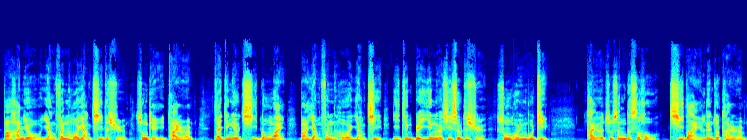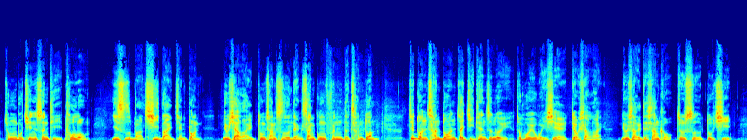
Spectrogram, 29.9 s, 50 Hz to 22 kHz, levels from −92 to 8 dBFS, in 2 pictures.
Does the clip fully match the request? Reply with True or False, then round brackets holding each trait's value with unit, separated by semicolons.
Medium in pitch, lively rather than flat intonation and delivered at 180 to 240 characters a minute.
False (180 Hz; 4.5 semitones; 210 characters per minute)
